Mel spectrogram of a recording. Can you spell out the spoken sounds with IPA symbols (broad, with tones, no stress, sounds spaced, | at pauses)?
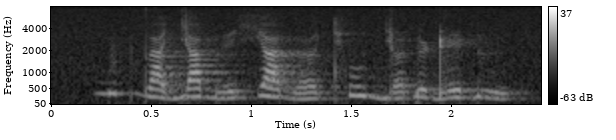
b u˥ ʈ d̪ a˧˩ ɟ a˧ b e˩˧ ç a˥˧ d œ˩˧ cʰ u˥ ɟ œ˩˧ ɗ ɨ˧˩ ɖ e˥˧ ɠ ɨ˧˩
